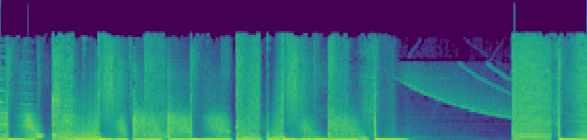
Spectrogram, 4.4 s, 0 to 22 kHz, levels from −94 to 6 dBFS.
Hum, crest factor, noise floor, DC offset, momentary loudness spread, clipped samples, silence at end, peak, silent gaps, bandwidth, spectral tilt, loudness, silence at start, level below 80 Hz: none; 8 dB; -33 dBFS; under 0.1%; 13 LU; under 0.1%; 0 s; 0 dBFS; none; 17 kHz; -4.5 dB/octave; -11 LUFS; 0 s; -10 dBFS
